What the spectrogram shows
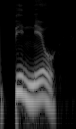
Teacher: dá para ouvir de forma super nítida tanto o som do P quanto do N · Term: encontro consonantal inicial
